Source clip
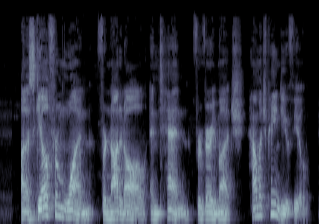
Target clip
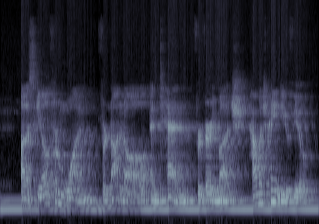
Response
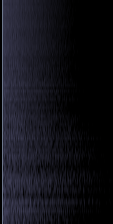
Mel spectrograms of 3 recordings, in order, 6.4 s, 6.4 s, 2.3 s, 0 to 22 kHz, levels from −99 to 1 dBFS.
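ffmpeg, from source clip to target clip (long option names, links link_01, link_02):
-filter_complex "[0:a]equalizer=frequency=83:width_type=o:width=1.2:gain=-12.5,bandreject=frequency=60:width_type=h:width=6,bandreject=frequency=120:width_type=h:width=6,bandreject=frequency=180:width_type=h:width=6,bandreject=frequency=240:width_type=h:width=6,bandreject=frequency=300:width_type=h:width=6,bandreject=frequency=360:width_type=h:width=6,bandreject=frequency=420:width_type=h:width=6,asplit=2[link_01][link_02];[link_02]adelay=41,volume=-7dB[link_03];[link_01][link_03]amix=inputs=2:normalize=0,aecho=1:1:147|294|441:0.2|0.0718|0.0259,aeval=exprs='val(0)+0.00631*(sin(2*PI*50*n/s)+sin(2*PI*2*50*n/s)/2+sin(2*PI*3*50*n/s)/3+sin(2*PI*4*50*n/s)/4+sin(2*PI*5*50*n/s)/5)':channel_layout=same,afreqshift=220,acompressor=threshold=-35dB:ratio=5[link_04];[1:a]atrim=start_sample=2205,afade=type=out:start_time=0.36:duration=0.01,atrim=end_sample=16317,asetrate=70560,aresample=44100[link_05];[link_04][link_05]afir=irnorm=-1:irlink=0,asplit=3[link_06][link_07][link_08];[link_06]afade=type=out:start_time=0.73:duration=0.02[link_09];[link_07]flanger=delay=4.2:depth=8.4:regen=-21:speed=1.6:shape=sinusoidal,afade=type=in:start_time=0.73:duration=0.02,afade=type=out:start_time=2.8:duration=0.02[link_10];[link_08]afade=type=in:start_time=2.8:duration=0.02[link_11];[link_09][link_10][link_11]amix=inputs=3:normalize=0,highshelf=frequency=4700:width_type=q:width=1.5:gain=-14,acrusher=bits=7:mode=log:mix=0:aa=0.000001,volume=7dB"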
